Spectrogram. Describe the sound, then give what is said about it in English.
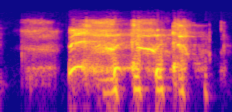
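A raspy fit of coughing after taking too big a hit of smoke: a short breathy hack, then several rough, strained coughs in quick succession, ending with a faint rasp. No one speaks. “Take one too big and then you got to cough for a while.”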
